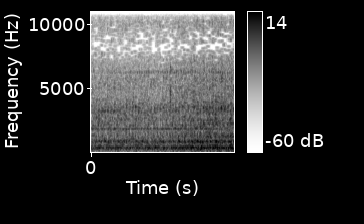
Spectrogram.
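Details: Cummins ISX diesel in a heavy truck after turbo and actuator replacement: short even idle, smooth and steady with no whine or rattle from the turbo.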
